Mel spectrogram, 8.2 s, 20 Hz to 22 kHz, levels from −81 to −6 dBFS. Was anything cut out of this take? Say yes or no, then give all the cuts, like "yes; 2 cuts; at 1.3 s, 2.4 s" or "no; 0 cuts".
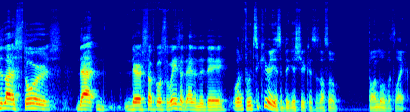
yes; 1 cut; at 4.9 s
